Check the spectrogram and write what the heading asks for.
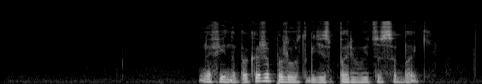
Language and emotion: Russian, neutral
